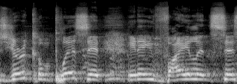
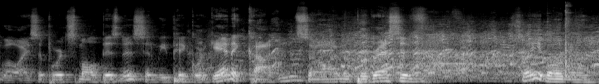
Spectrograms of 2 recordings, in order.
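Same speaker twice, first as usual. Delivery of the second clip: smug slave owner; 10 semitones lower, 4 dB quieter than usual. Retold or imitated. A self-satisfied slave owner boasting, low smug voice. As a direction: boast of your virtue smugly.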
